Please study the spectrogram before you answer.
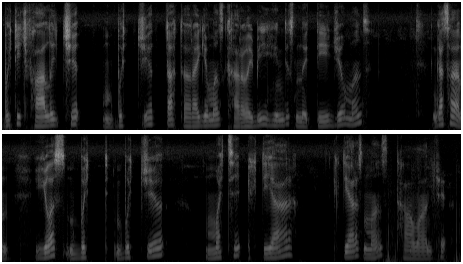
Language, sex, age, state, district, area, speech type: Kashmiri, male, 18-30, Jammu and Kashmir, Pulwama, urban, read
